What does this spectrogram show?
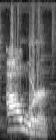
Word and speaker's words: hour: ar escapando tá aos ainda outra possibilidade do som do h&o som de nada como hour ou em neighbor o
